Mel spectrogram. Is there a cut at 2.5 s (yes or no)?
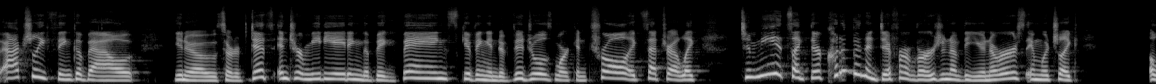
yes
